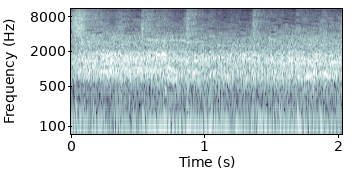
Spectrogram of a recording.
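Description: A single sharp crack of a cricket bat striking the ball, followed by a steady bed of stadium crowd noise.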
